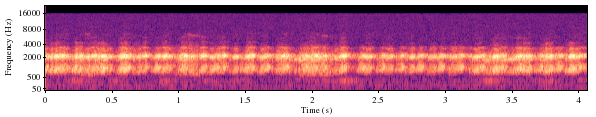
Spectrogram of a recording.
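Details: Night chorus of tree frogs at a forest pond, north-eastern Italy, mid-April; rapid pulsed croaks blend into a continuous bright rattle, with faint low murmurs underneath.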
